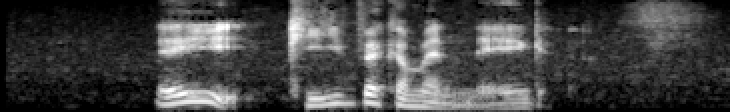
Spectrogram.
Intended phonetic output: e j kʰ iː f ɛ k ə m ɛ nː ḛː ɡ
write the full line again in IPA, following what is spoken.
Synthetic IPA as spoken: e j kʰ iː v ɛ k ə m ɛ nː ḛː ɡ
